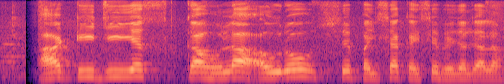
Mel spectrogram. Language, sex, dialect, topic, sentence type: Bhojpuri, male, Southern / Standard, banking, question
